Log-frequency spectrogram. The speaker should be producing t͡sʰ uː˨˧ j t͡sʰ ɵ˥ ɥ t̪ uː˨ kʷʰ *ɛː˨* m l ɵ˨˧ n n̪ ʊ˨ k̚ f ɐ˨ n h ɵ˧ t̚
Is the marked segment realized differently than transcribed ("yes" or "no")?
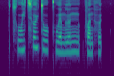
no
